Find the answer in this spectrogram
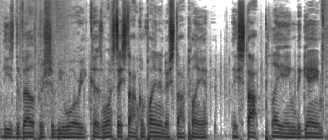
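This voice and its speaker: A man's very deep, low voice with ordinary pitch variation and noticeable background noise. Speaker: gaming youtuber. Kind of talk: casual gameplay commentary.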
